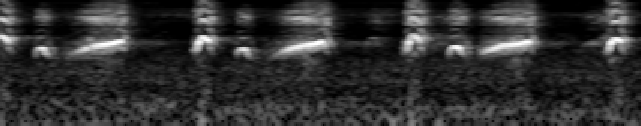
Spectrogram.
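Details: White-breasted waterhen calling in a steady cycle about once a second: a sharp clipped note, a short hoarse note, then a long harsh upslurred squawk, repeated three times with no other sounds.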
